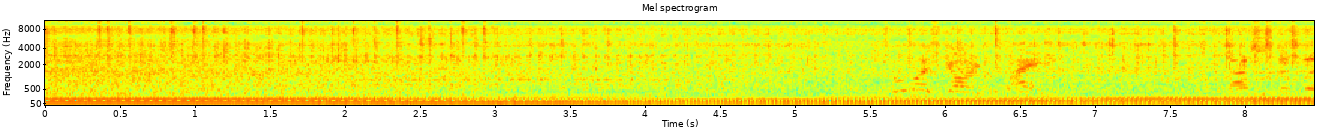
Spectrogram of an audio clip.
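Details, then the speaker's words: Nissan R33 Skyline at idle and revving: steady hum with a faint whirring chirp that speeds up with revs, traced to the lower engine area; AC compressor noise, AC pump suspected, power steering first considered. "It's your AC pump. Is your AC on the car turned on?"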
